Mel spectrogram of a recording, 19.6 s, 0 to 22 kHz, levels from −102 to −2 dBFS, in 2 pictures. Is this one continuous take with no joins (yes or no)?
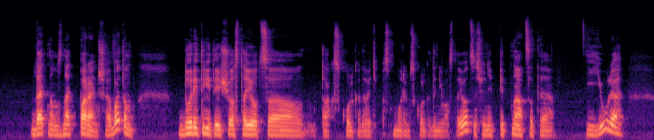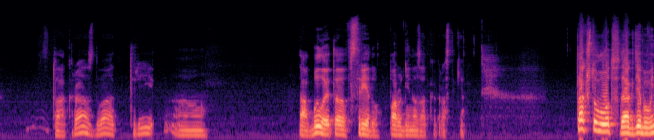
no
